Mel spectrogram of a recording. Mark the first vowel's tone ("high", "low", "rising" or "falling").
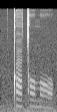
low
